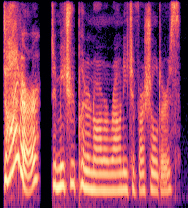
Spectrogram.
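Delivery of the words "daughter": high, astonished squeal; shrieked in shock. A narrator's reading. Two girls learning of a shared father, high mild shriek. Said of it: "Dakota and I shrieked together".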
